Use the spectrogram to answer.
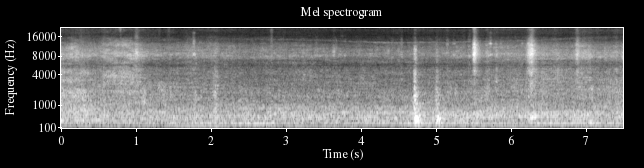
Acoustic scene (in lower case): residential area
